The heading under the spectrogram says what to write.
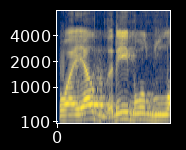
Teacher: Dibaca tebal karena sebelumnya dhamma yaitu huruf bu, ba.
